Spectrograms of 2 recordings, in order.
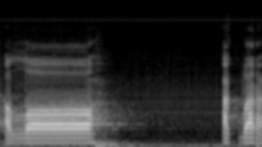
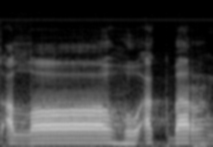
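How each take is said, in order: First: There is a pause between the two words. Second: The two words run together without a pause. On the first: The speaker calls it wrong. "tidak ada jeda, Allah akbar nggak boleh tuh" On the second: The speaker calls it right. "udah harus Allahu Akbar gitu. Namanya muwalat"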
